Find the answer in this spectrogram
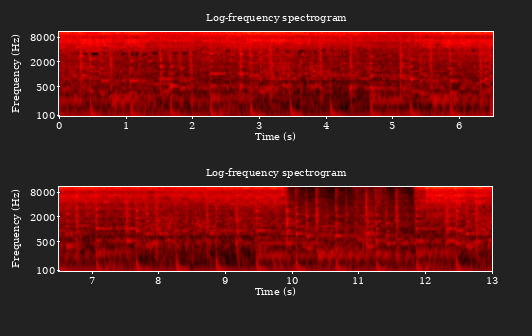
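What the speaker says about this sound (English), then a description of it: "I tried to spray the molds from all different angles" Repeated short hissing bursts of a sprayer misting cocoa butter into bonbon molds, each puff soft and close, set against a steady low mechanical hum from the spray equipment.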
